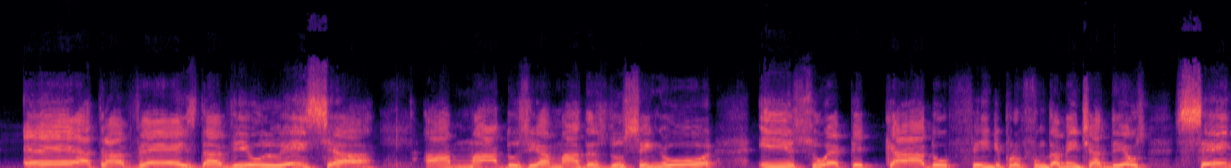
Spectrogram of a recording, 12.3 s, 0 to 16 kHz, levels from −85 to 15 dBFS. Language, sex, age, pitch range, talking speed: Portuguese, male, 60-79, 175-200 Hz, 85 wpm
